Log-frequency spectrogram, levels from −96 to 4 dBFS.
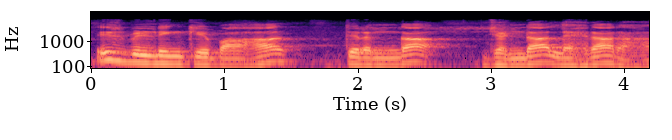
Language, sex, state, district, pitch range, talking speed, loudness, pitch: Hindi, male, Madhya Pradesh, Dhar, 110-140 Hz, 115 wpm, -16 LUFS, 125 Hz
